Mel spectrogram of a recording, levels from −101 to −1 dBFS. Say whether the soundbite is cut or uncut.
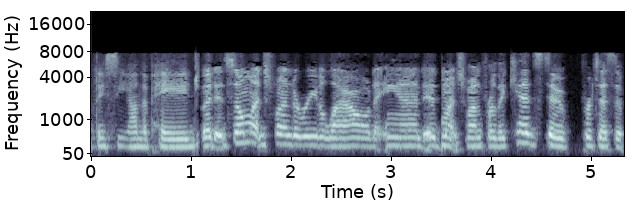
cut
